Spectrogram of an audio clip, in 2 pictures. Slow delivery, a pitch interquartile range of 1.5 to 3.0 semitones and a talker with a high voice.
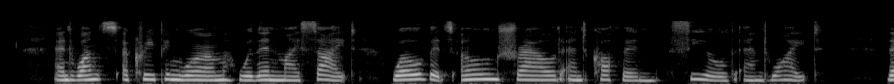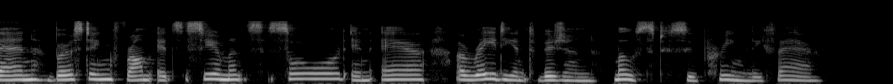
Yes: slow, 105 wpm; narrow, 2.5 semitones; high, 210 Hz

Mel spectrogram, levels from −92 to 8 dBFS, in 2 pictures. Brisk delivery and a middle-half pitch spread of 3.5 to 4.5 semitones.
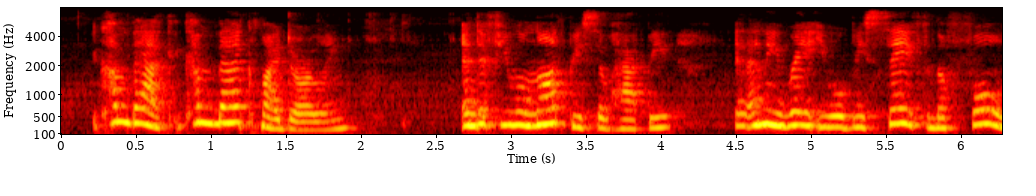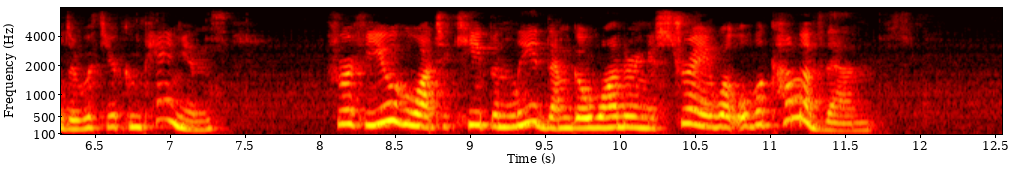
No: fast, 220 wpm; average, 4.9 semitones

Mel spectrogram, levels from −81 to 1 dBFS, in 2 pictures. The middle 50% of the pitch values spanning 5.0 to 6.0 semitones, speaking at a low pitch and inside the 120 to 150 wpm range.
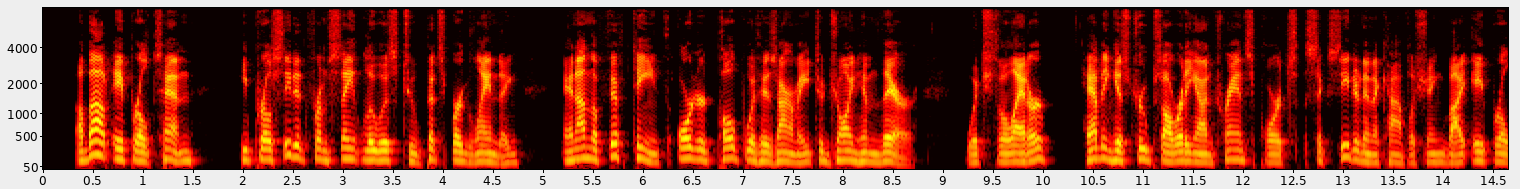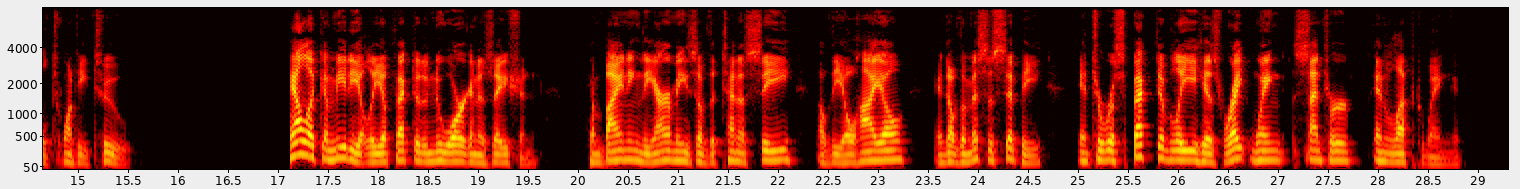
No: average, 3.8 semitones; low, 125 Hz; slow, 135 wpm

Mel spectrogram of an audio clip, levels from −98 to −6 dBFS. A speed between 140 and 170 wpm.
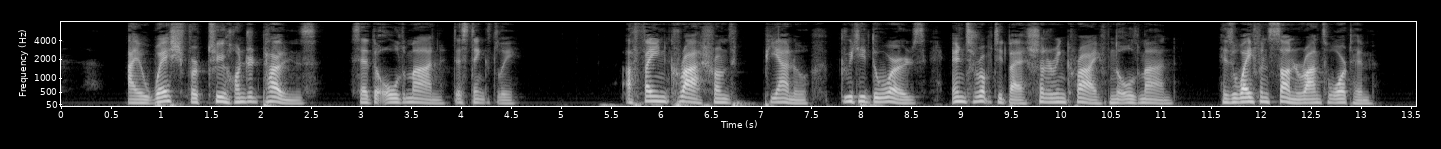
Yes: average, 160 wpm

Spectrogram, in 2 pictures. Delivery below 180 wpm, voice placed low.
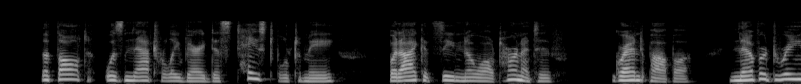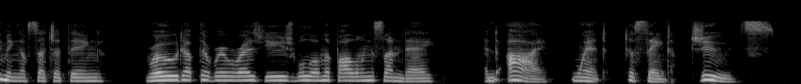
No: average, 140 wpm; medium, 175 Hz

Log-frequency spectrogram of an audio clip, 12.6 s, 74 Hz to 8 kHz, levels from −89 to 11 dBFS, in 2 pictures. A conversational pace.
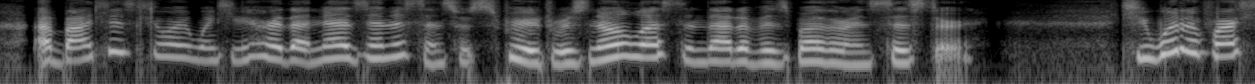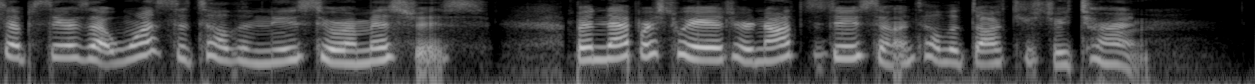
No: fast, 220 wpm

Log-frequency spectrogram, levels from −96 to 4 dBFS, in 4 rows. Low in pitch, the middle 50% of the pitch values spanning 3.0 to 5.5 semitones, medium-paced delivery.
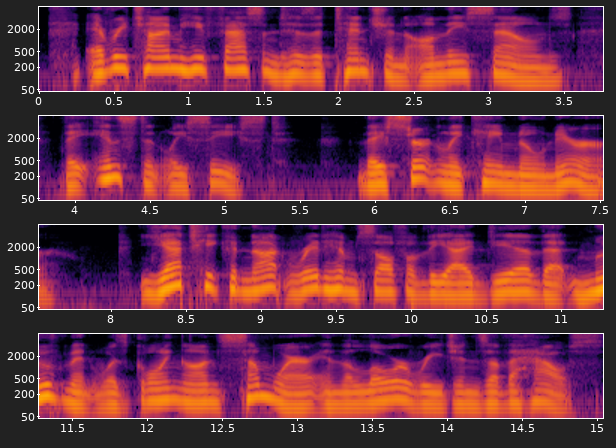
Yes: low, 125 Hz; average, 4.5 semitones; average, 155 wpm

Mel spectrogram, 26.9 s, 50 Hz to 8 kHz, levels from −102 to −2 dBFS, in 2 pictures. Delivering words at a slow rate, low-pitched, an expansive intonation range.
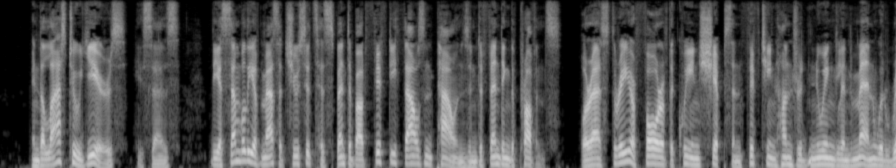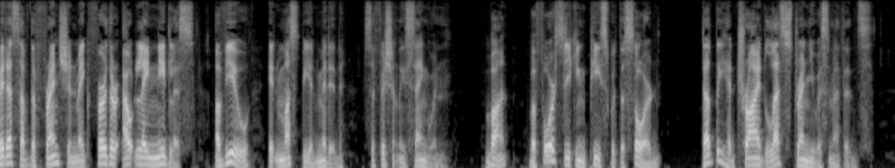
No: average, 145 wpm; low, 115 Hz; wide, 5.8 semitones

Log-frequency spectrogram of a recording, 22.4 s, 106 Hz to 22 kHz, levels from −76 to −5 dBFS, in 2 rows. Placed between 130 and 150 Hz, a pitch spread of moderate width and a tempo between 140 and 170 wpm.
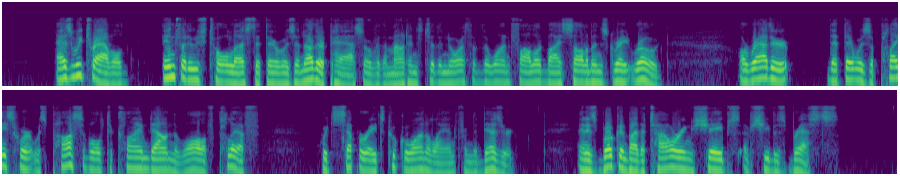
Yes: medium, 140 Hz; average, 3.3 semitones; average, 160 wpm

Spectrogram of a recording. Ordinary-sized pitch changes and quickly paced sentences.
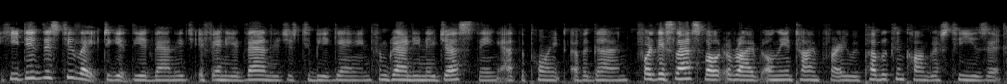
No: narrow, 2.3 semitones; fast, 240 wpm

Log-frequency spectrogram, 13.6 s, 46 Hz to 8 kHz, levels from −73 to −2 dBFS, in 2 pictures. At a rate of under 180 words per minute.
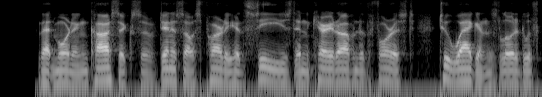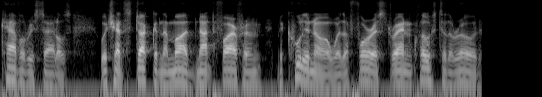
Yes: average, 170 wpm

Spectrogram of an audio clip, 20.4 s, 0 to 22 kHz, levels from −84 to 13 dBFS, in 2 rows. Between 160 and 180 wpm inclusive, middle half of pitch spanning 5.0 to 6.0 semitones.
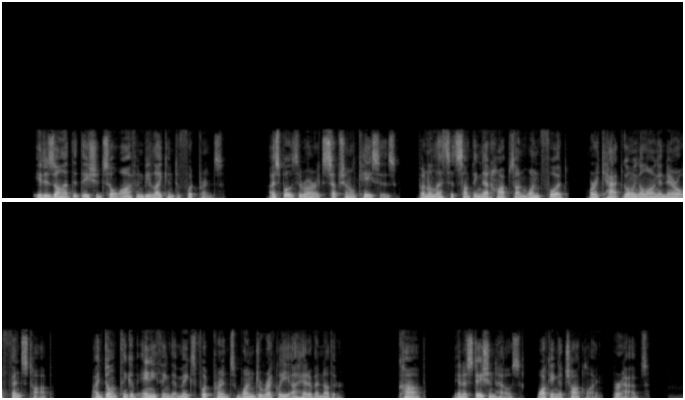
Yes: average, 175 wpm; wide, 5.5 semitones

